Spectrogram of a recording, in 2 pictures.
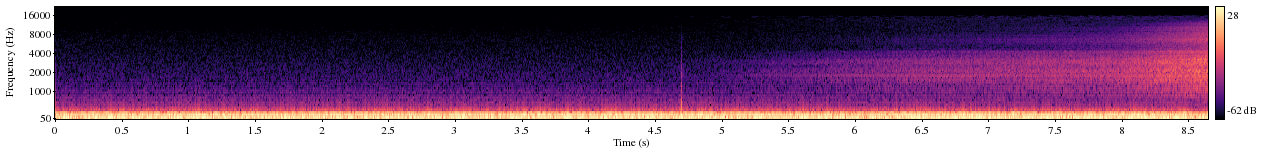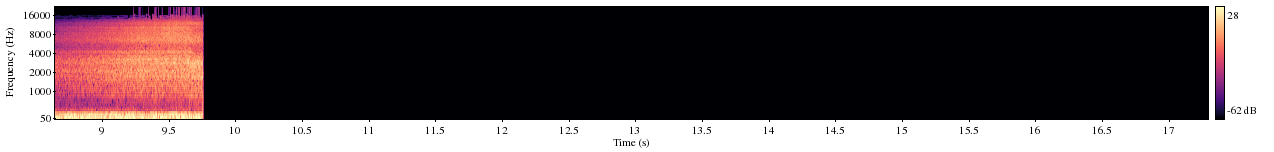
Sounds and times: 0.0s Low rumble 9.8s
5.5s reverse scream 9.8s

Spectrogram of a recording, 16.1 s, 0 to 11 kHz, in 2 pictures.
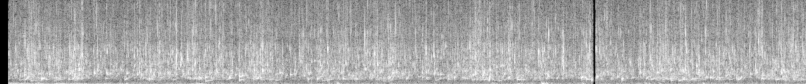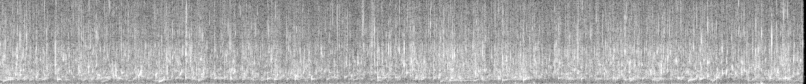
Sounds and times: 0.1s Water babbling in a small creek 16.1s

